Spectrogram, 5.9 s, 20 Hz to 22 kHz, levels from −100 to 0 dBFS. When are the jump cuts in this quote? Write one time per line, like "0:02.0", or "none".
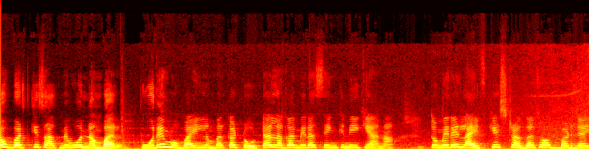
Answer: none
